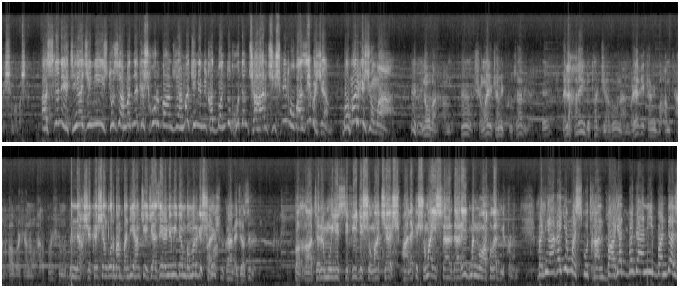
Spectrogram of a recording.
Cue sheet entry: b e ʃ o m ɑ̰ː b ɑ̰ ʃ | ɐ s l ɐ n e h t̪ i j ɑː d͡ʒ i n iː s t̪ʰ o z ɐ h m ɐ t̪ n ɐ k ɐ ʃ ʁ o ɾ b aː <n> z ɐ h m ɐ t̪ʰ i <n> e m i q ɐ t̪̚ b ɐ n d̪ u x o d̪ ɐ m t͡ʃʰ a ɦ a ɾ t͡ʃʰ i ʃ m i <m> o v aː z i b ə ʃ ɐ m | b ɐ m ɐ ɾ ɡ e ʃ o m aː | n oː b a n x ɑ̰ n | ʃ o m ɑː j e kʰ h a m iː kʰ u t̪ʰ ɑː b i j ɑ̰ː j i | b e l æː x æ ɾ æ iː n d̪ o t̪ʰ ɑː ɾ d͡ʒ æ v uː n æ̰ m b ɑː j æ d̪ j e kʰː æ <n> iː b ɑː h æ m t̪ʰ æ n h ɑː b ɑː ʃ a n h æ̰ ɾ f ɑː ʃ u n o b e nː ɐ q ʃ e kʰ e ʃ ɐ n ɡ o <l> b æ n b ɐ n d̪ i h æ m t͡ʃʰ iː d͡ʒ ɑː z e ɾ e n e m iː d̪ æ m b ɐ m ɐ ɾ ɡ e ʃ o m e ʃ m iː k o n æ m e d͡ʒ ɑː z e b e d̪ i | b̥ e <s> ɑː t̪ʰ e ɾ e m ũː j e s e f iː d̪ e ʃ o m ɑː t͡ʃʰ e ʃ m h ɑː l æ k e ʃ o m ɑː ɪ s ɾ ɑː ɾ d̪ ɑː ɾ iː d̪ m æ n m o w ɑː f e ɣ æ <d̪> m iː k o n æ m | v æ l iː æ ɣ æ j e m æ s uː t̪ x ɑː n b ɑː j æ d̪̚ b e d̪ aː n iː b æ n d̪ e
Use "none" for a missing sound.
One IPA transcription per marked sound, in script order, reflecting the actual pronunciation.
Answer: n, n, m, m, ɾ, x, t̪

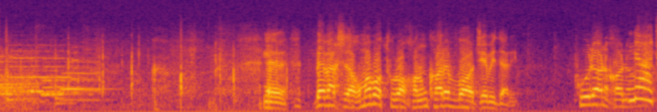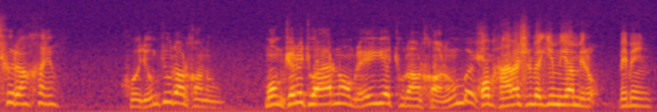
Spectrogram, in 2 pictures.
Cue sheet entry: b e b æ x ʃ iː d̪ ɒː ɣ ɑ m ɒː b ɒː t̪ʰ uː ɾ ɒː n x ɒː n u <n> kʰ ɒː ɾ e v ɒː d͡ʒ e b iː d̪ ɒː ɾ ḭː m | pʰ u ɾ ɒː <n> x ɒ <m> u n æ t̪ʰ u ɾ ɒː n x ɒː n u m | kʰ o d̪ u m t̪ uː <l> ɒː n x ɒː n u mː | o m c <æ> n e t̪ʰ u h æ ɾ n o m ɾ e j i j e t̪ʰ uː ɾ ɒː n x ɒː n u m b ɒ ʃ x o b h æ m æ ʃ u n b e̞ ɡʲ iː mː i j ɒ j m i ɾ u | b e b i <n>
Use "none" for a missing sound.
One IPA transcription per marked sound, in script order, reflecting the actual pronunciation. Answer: m, n, n, ɾ, e, n

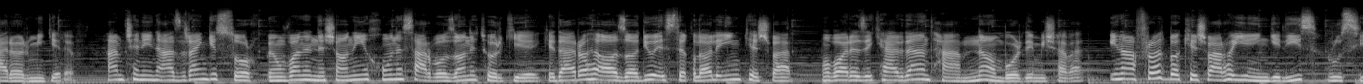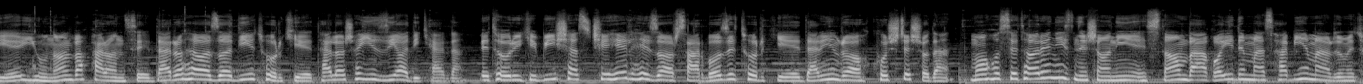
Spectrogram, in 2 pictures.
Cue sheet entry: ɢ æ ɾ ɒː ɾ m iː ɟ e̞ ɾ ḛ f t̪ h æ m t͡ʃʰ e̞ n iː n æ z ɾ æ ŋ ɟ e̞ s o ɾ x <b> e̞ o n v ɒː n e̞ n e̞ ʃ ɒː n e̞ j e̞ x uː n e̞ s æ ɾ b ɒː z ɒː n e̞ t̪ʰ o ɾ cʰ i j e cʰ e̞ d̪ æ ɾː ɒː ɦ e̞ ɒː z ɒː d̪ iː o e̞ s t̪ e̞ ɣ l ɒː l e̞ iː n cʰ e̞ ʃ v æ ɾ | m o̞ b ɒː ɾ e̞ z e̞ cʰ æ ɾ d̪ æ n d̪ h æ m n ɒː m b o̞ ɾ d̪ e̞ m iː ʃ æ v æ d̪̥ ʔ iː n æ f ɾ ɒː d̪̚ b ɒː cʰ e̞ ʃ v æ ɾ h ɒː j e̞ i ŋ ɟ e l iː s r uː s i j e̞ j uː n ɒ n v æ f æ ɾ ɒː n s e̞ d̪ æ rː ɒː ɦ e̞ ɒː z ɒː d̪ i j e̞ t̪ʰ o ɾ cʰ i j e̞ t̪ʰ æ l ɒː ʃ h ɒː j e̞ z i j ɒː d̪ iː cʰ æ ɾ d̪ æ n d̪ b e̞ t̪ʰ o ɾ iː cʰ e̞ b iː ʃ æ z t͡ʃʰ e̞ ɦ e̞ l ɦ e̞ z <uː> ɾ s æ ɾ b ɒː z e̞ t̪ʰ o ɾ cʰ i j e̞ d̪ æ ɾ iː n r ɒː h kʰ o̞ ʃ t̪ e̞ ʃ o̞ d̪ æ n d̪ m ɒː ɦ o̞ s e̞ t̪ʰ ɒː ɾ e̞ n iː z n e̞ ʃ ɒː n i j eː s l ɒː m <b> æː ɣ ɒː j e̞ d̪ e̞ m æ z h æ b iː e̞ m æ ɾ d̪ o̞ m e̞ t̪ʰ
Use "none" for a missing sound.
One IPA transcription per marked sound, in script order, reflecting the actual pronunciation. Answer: b, ɒː, v

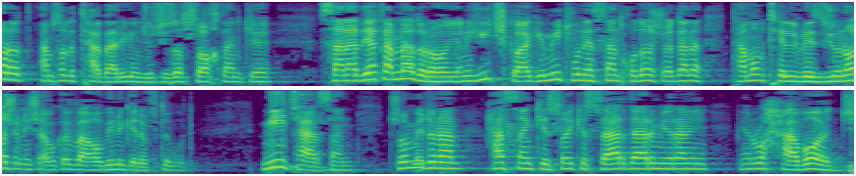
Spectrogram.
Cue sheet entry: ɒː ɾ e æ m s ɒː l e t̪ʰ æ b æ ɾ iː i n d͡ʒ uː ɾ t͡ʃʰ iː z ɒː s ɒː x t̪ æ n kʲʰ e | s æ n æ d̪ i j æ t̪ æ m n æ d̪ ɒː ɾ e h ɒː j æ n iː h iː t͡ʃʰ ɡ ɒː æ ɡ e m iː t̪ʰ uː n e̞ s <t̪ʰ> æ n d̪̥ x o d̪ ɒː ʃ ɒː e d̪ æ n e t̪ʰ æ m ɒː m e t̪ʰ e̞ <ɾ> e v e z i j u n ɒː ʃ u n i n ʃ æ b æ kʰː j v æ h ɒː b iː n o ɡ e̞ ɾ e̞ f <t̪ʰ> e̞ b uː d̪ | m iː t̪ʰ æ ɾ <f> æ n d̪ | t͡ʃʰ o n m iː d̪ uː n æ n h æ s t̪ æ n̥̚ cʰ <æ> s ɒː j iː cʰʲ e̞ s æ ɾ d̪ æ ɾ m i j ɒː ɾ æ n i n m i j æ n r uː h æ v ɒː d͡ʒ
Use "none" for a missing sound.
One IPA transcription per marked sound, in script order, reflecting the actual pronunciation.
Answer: t̪, l, t̪, s, e

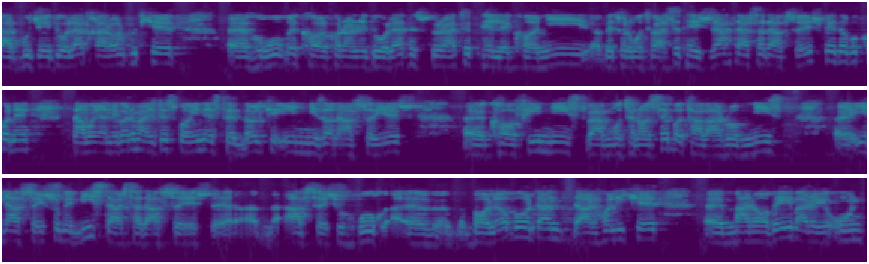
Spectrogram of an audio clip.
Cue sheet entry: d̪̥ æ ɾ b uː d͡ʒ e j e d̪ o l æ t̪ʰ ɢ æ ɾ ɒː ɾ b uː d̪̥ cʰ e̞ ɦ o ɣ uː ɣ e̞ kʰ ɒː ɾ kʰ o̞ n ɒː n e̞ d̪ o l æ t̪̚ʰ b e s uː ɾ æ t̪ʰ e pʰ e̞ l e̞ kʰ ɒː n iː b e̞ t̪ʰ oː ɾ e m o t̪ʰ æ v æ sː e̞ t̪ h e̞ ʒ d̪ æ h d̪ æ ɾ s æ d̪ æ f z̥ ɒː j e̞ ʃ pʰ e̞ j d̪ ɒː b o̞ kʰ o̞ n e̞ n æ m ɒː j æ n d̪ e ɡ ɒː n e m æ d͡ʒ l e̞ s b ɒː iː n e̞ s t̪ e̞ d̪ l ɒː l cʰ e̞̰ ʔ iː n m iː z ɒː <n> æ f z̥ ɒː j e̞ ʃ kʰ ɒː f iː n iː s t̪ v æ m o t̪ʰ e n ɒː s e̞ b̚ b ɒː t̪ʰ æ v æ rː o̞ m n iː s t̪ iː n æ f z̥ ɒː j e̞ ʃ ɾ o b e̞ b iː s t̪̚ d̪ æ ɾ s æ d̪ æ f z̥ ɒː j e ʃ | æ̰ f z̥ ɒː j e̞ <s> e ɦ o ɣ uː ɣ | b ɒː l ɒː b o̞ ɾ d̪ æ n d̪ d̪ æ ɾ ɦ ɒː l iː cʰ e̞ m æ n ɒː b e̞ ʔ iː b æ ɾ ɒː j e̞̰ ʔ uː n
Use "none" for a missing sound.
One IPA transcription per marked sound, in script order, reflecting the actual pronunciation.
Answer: n, ʃ

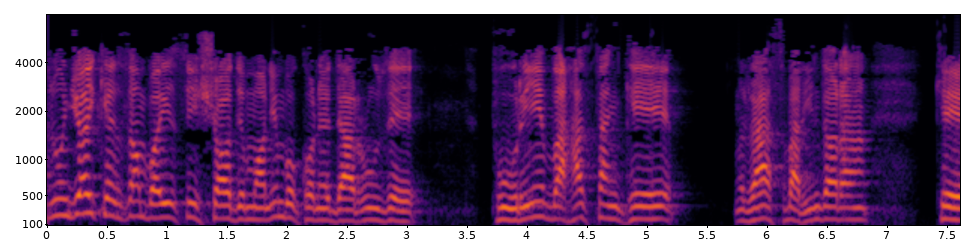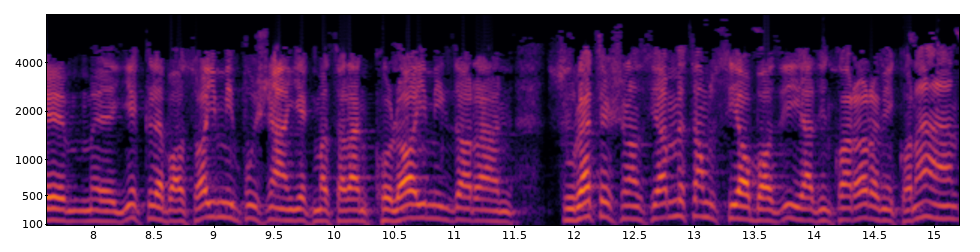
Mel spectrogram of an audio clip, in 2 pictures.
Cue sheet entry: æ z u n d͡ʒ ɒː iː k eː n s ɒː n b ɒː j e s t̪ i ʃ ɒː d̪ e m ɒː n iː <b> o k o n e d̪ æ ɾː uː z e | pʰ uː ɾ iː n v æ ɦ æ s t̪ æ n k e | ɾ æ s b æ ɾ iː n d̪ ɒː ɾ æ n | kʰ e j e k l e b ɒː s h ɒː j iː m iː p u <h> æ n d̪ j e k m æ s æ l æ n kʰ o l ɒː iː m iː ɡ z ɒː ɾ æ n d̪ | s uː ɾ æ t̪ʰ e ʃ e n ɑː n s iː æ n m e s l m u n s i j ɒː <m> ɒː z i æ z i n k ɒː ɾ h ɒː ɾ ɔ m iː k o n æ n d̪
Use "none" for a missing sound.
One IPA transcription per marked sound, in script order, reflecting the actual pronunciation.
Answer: b, ʃ, b

